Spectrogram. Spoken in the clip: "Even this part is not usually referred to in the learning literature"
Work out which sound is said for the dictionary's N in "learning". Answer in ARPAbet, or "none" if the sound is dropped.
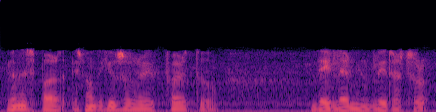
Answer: N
